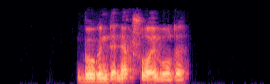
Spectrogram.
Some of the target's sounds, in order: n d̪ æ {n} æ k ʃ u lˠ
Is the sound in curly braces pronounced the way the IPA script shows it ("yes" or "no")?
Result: yes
